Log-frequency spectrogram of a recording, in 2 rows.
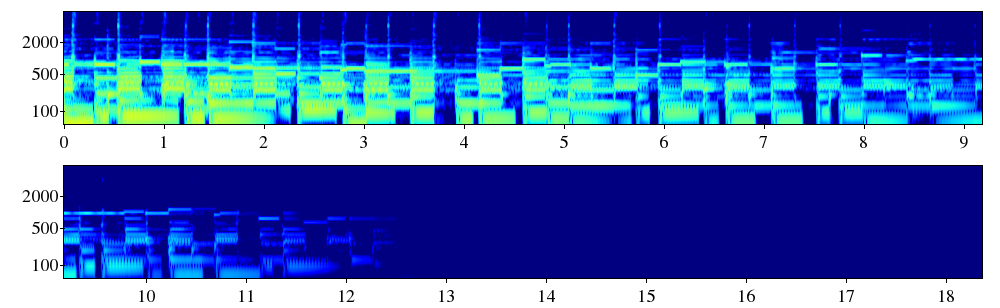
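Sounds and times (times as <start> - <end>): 
relaxing shop music: 0.0 - 12.1.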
